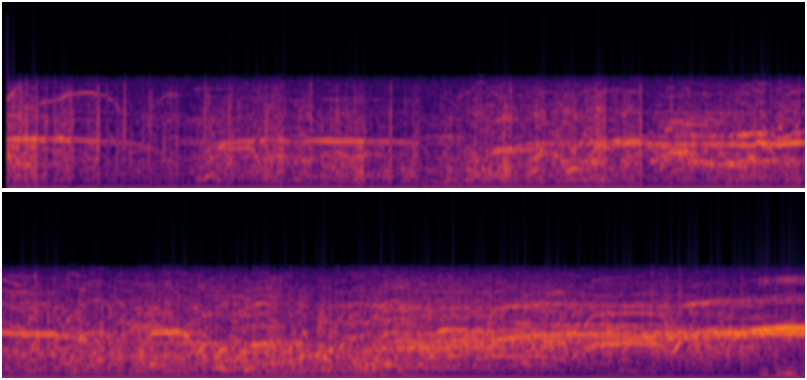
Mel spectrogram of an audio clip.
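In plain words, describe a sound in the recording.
A large crowd outdoors cheers and shouts excitedly, growing louder.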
